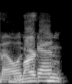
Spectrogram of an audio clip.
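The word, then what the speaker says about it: Melancon: Mark, how do you pronounce his last name? Mark Melanson.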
